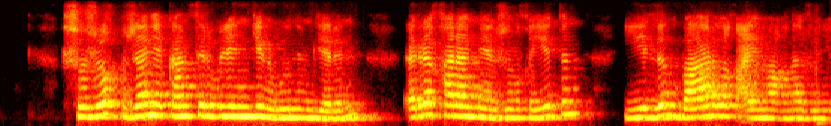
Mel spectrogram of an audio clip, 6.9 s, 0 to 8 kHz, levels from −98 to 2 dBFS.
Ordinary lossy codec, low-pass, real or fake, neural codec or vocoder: Opus, 16 kbps; 7.2 kHz; real; none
